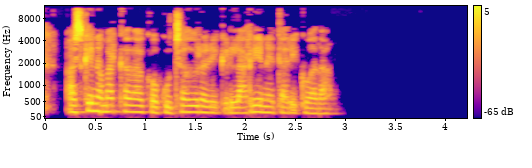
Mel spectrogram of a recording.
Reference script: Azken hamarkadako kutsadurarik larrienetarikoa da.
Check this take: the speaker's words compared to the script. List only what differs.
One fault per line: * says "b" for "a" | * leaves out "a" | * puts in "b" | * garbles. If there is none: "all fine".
all fine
